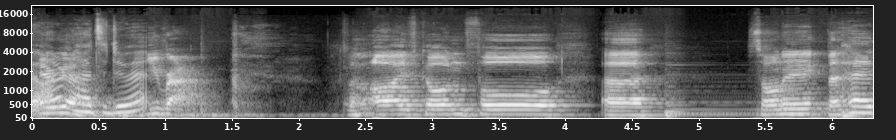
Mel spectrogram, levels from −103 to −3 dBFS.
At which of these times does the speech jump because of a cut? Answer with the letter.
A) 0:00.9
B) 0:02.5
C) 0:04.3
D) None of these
B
